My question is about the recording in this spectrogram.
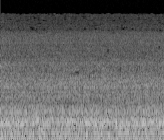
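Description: Steady low background hum and hiss with a faint steady tone: room tone, no distinct events.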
